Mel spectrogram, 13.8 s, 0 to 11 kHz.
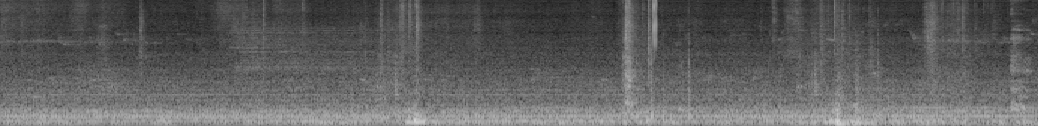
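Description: Cabin sound of a JR West 117 series electric train: a steady low hum, with a heavy thump about five and a half seconds in and another about eleven seconds in, and sharp clicks around eight seconds in and near the end.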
